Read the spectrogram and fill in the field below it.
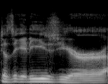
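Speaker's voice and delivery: ordinary talk, nothing marked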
